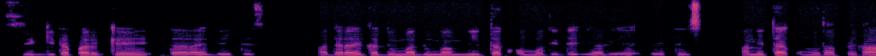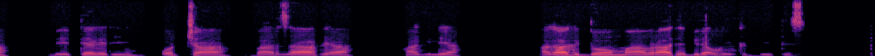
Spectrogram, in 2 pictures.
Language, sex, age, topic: Gamo, male, 18-24, agriculture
